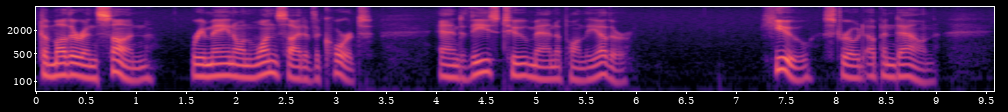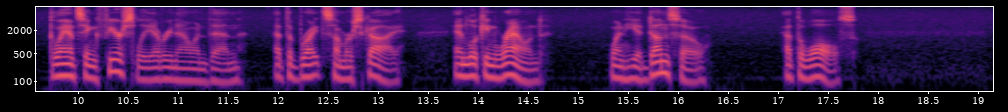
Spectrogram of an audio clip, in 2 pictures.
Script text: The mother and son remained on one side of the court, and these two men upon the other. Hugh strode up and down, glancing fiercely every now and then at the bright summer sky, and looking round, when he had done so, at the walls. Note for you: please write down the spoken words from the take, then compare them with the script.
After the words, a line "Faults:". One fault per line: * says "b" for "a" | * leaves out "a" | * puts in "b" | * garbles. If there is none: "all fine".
The mother and son remain on one side of the court, and these two men upon the other. Hugh strode up and down, glancing fiercely every now and then at the bright summer sky, and looking round, when he had done so, at the walls.
Faults:
* says "remain" for "remained"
